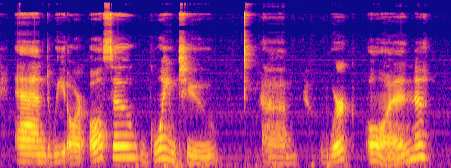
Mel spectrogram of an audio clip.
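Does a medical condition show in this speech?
No.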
